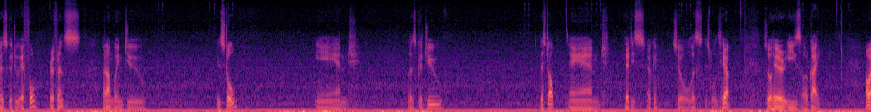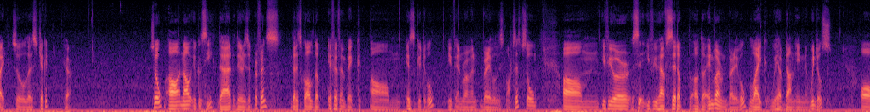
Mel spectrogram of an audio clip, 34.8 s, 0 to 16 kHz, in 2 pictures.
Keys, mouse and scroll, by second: 0.0 F4, 0.9 click, 3.1 click, 3.6 BackSpace, 4.1 click, 4.5 click, 10.4 click, 11.7 click, 12.6 click, 13.5 click, 15.9 click, 16.7 click, 18.2 click, 19.6 click.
